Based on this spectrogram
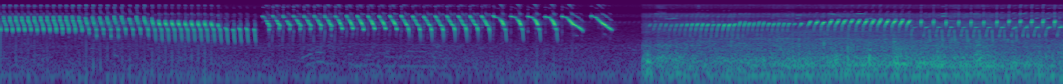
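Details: Excited canary song played to prepare female canaries for mating: rolling trills, a short break, a long rising series of fast notes, then trilling continues over a rushing background hiss.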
